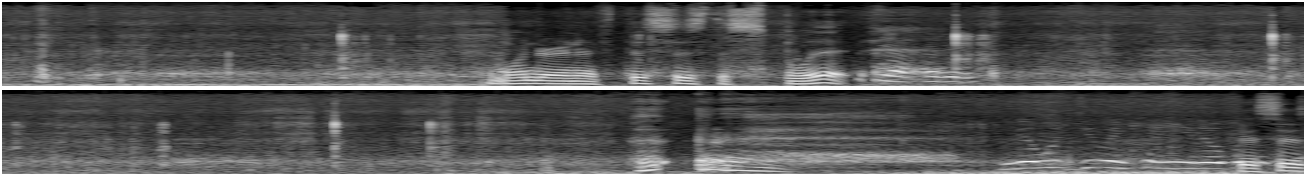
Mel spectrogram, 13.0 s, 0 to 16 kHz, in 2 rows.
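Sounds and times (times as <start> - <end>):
low microphone rumble: 0.0 - 13.0
footsteps on rocky trail: 4.9 - 9.6.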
